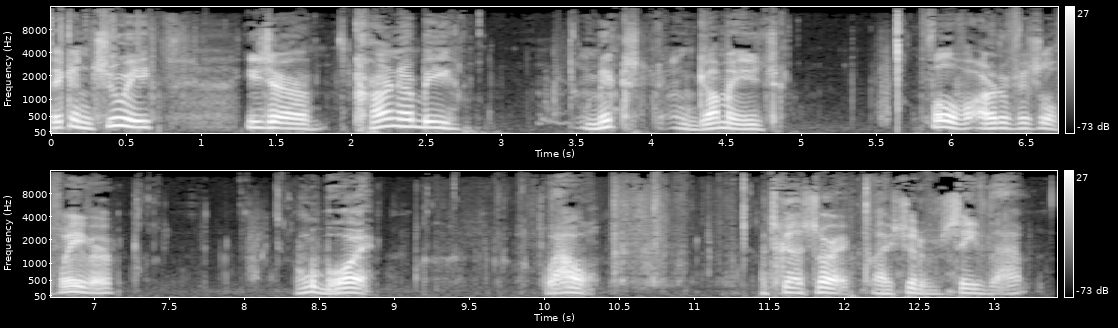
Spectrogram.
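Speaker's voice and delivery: talking while chewing, mouth full. Tasting a gummy while talking: chewing while talking. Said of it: "Do you mind if I chew one?".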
